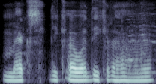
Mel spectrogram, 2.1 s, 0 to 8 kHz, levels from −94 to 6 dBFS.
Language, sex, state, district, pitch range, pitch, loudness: Hindi, male, Bihar, Patna, 140-150 Hz, 145 Hz, -18 LUFS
